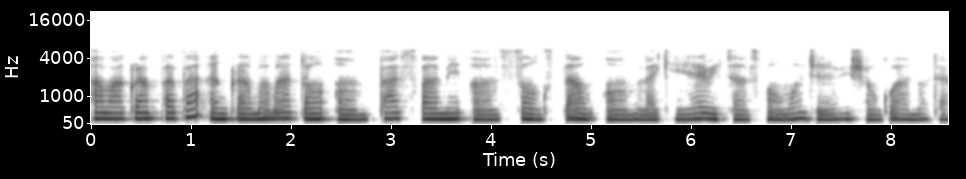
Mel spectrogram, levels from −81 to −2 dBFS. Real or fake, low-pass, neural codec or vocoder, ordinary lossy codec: real; 5.4 kHz; none; none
